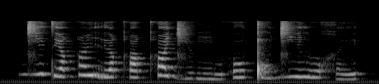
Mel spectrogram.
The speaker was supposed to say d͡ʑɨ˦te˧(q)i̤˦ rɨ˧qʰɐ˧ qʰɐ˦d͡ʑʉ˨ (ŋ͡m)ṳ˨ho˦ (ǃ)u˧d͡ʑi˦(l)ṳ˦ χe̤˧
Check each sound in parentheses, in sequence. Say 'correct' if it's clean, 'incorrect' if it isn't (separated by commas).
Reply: correct, correct, correct, correct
